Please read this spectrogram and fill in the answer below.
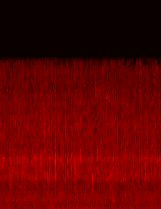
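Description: Steady low outdoor background noise on a field reporter's open microphone: an even hiss with faint street traffic and a light hum.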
